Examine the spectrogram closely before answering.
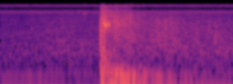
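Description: A sniper rifle fires a single loud shot.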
